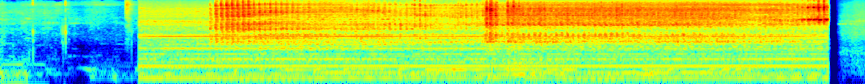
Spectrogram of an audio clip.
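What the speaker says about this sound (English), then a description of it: "Then we're gonna drill with our pilot drill. Then we're gonna ream after that." A pilot drill whines steadily for about ten seconds as it bites into a metal motorcycle swingarm part, a loud continuous grinding drone that starts abruptly and cuts off at the end.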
